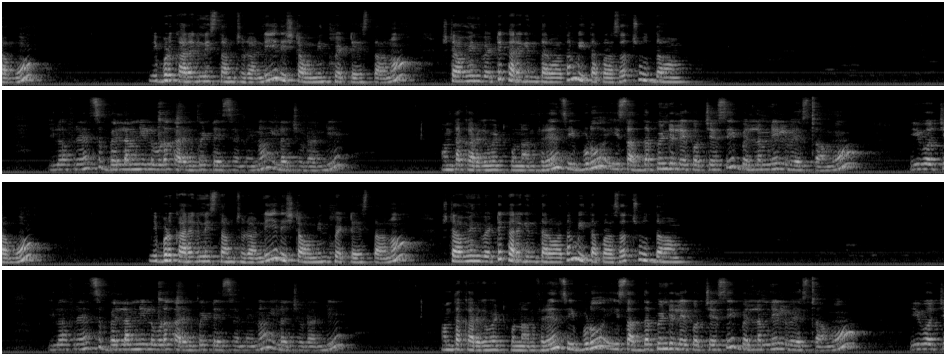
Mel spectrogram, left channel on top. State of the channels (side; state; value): both; normal; correlation 0.68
